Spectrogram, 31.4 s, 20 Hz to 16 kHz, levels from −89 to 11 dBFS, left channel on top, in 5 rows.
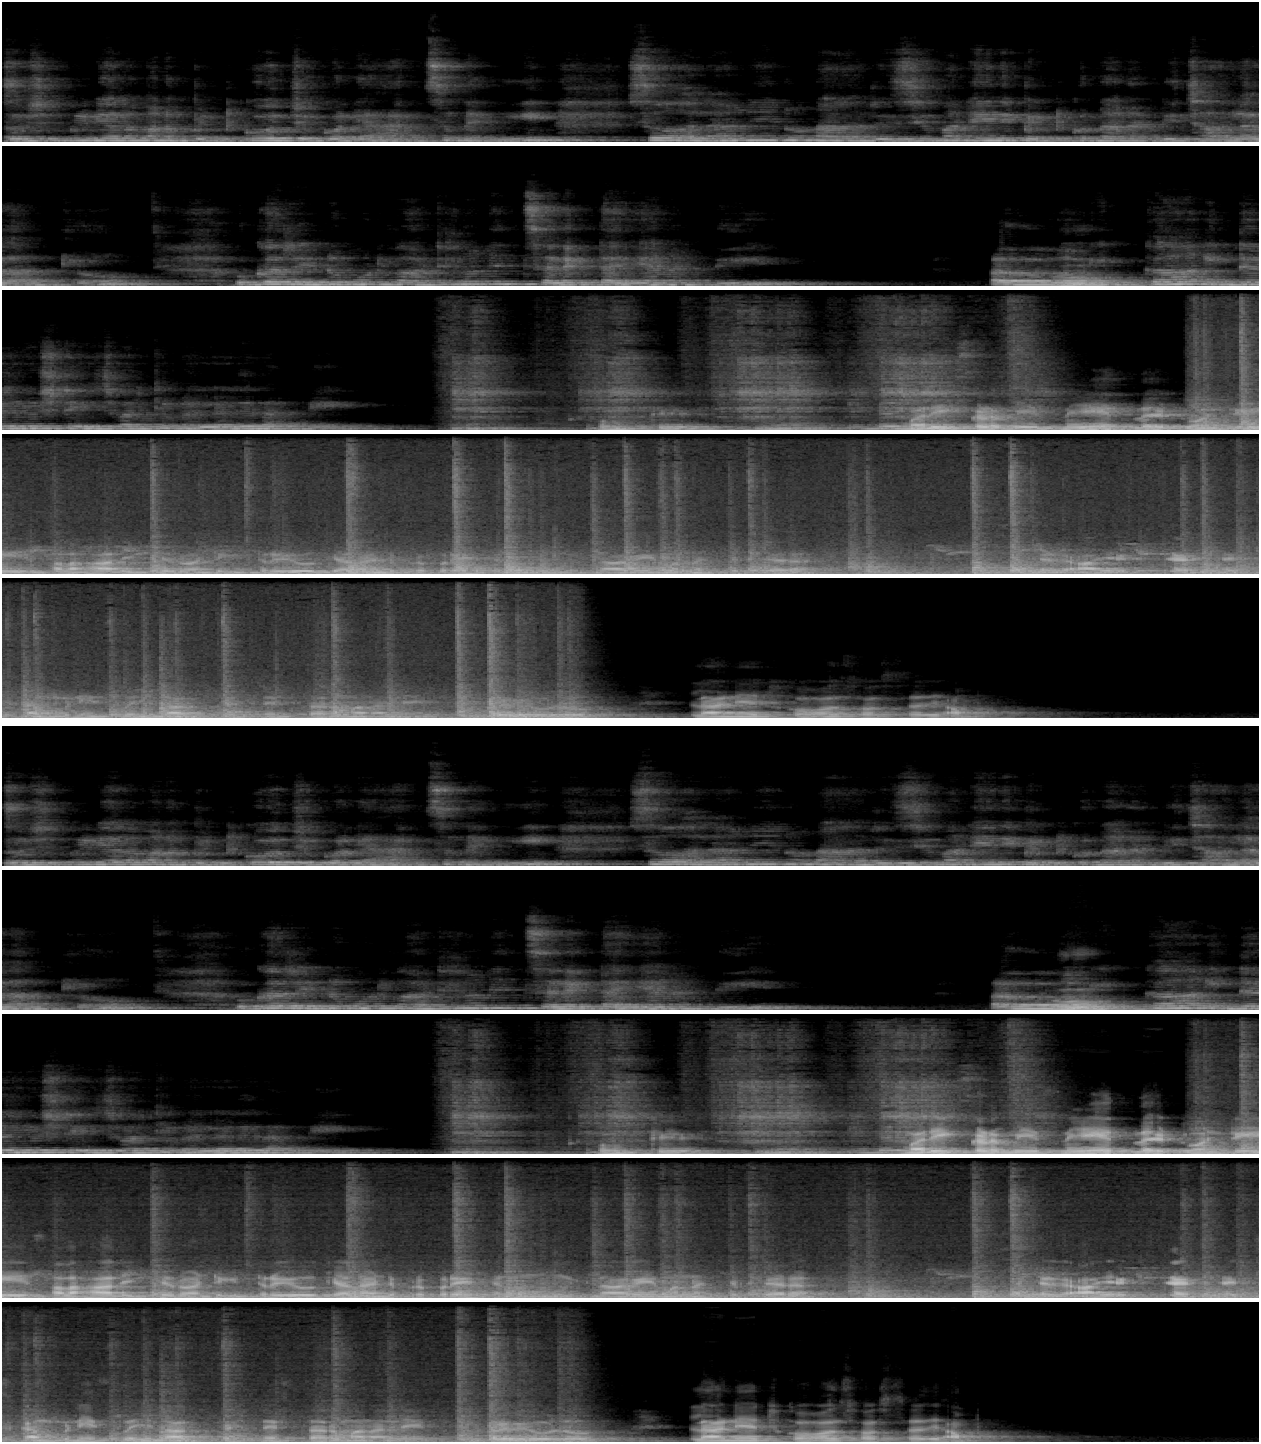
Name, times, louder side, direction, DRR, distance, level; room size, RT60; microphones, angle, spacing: voice 1, 0.0-10.1 11.2-14.4 16.8-17.9 23.8-24.9 28.0-28.3, left 1 dB, 70° left, -7 dB, 2.2 m, -34 dB
voice 2, 11.5-11.8 15.5-16.1 17.1-22.4 22.6-22.9 23.9-28.1 28.6-30.0, right 3 dB, 60° right, 11 dB, 0.5 m, -23 dB
sound 1, 14.7-17.8, equal, ahead, 1.2 m, -37 dB
sound 2, 18.5-28.0, left 1 dB, 20° left, 0.6 m, -29 dB
6.2 x 5.6 x 5.7 m, 0.89 s
head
